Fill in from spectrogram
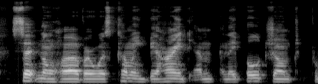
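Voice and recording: A passage is being read aloud. The voice doing it sounds natural.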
